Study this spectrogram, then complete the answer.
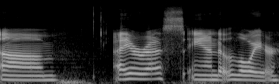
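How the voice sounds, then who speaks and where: A woman with a slight Minnesota accent has a bright, sharp tone. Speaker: debt-free guest. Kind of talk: radio interview. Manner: hesitant, many ums.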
